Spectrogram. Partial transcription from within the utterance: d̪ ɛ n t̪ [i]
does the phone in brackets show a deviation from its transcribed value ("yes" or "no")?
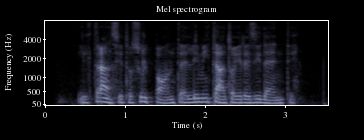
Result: no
